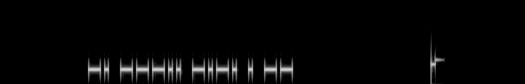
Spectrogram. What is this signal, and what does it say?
Morse code, heard as a keyed tone, about 29 wpm, 700 Hz. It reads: N8CEM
